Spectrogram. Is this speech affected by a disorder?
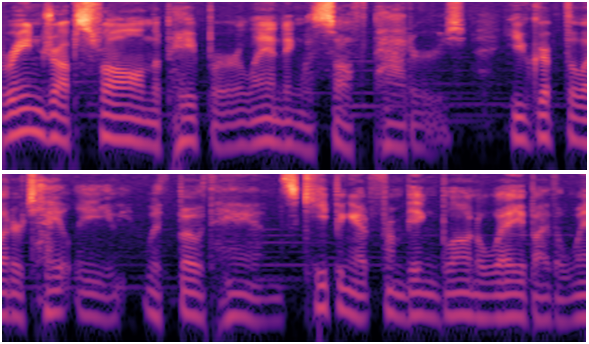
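No.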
